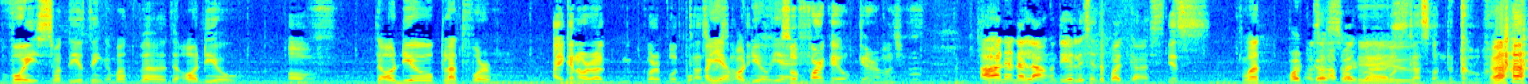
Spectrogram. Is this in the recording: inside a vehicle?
yes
